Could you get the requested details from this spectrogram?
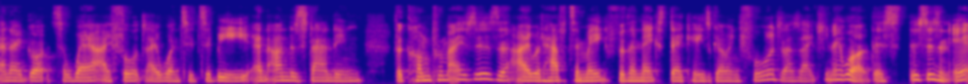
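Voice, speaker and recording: With a British accent and a very deep, low pitch, a woman speaks at a moderate pace with hardly any pauses and ordinary pitch variation against a quiet background. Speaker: relocation expert. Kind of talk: casual chat.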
